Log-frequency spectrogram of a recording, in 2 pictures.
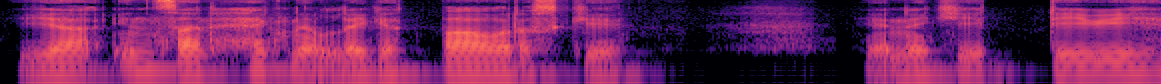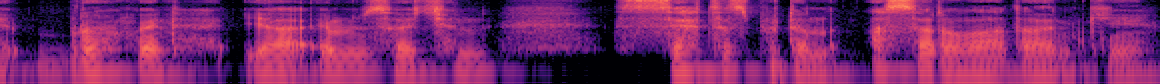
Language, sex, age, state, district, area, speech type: Kashmiri, male, 30-45, Jammu and Kashmir, Budgam, rural, spontaneous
